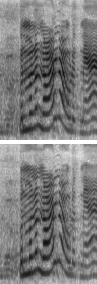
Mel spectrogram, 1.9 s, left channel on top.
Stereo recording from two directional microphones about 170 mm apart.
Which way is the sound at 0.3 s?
30° right (ahead or behind).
